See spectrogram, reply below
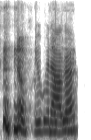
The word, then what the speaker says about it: Nobunaga: Nobunaga. – Nobunaga.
